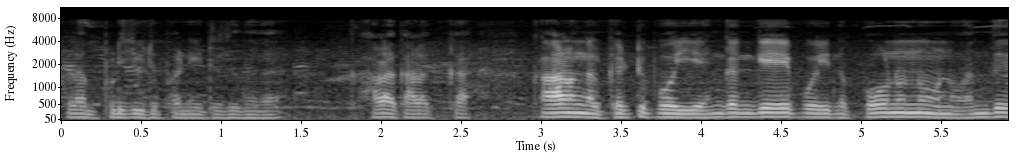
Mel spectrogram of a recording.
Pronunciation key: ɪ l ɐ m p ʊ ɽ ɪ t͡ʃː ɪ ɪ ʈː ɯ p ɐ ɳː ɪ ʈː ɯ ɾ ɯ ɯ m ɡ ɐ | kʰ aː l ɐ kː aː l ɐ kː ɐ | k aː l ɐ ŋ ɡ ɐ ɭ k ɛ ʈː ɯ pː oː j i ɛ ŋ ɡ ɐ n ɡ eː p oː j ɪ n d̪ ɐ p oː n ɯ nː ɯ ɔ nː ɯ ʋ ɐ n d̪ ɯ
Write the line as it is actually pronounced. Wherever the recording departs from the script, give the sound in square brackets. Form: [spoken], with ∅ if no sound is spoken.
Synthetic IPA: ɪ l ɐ m p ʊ ɽ ɪ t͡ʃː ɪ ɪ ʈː ɯ p ɐ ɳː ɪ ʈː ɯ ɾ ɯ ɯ [ŋ] ɡ ɐ | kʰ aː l ɐ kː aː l ɐ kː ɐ | k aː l ɐ ŋ ɡ ɐ ɭ k ɛ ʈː ɯ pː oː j i ɛ ŋ ɡ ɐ [ŋ] ɡ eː p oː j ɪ n d̪ ɐ p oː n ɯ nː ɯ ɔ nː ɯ ʋ ɐ n d̪ ɯ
